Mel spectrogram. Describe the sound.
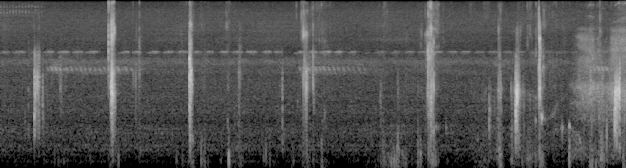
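Biting and chewing while eating, heard as sharp, crisp crunches at irregular intervals, with quieter wet chewing between them that grows denser and busier toward the end.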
